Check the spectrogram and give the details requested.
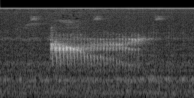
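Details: Single burry, slightly descending call of a Black-cowled Saltator, recorded at Palambla, Piura, Peru, lasting nearly a second against a quiet background.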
